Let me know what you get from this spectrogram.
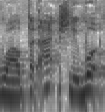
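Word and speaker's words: Weil: It's while like you smile.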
